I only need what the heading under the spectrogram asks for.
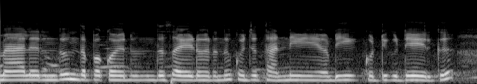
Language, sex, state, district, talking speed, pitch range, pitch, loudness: Tamil, female, Tamil Nadu, Kanyakumari, 165 wpm, 200-210 Hz, 205 Hz, -15 LUFS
